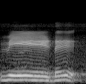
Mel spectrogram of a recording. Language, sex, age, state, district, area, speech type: Malayalam, female, 45-60, Kerala, Kasaragod, rural, read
